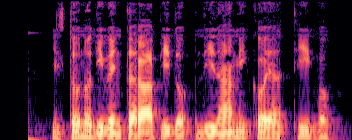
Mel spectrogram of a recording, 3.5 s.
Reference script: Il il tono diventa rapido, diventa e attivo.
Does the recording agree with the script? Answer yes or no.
no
